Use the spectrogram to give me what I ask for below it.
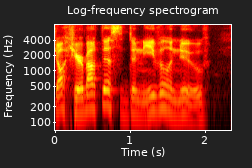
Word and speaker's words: Denis Villeneuve: all hear about this denis villeneuve i think that's the proper way to say his name not dennis villanuev uh has a comment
